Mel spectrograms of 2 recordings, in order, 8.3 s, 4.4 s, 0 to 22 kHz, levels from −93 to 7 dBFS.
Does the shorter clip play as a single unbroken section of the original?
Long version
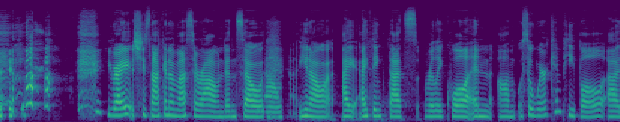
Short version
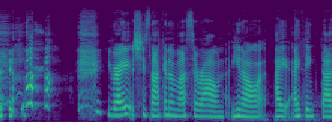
no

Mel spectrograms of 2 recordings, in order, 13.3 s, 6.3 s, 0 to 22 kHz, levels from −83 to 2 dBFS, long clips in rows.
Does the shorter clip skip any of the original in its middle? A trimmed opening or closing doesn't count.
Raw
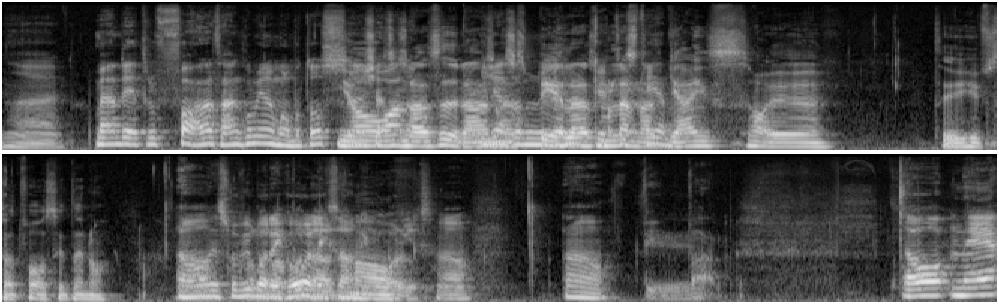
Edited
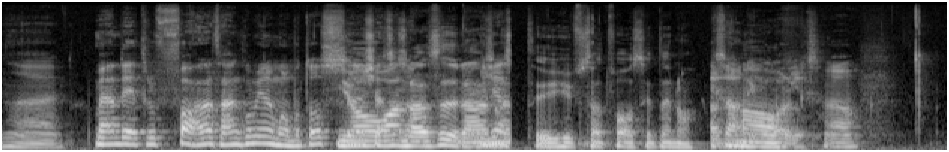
yes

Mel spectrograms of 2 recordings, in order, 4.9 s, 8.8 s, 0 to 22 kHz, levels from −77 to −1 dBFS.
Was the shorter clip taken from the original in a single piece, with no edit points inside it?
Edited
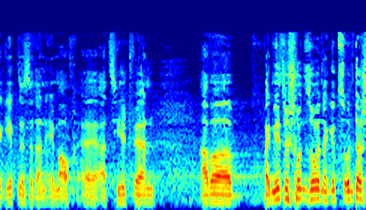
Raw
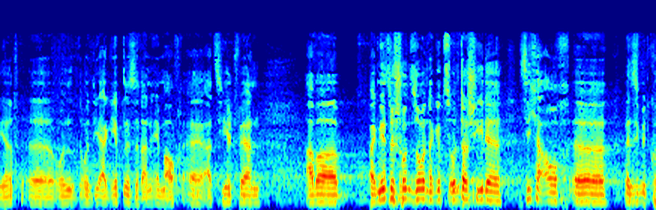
yes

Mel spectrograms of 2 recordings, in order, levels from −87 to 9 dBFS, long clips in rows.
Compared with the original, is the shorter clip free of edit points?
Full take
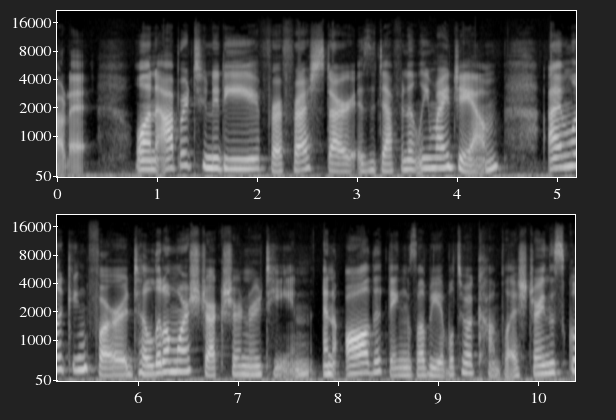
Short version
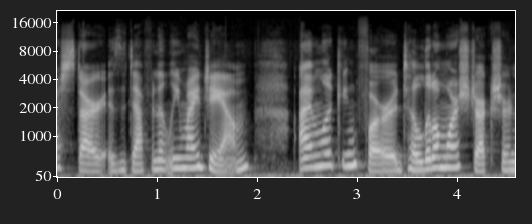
yes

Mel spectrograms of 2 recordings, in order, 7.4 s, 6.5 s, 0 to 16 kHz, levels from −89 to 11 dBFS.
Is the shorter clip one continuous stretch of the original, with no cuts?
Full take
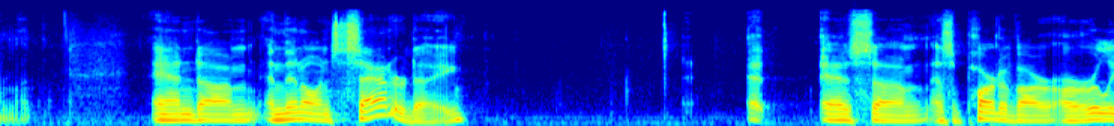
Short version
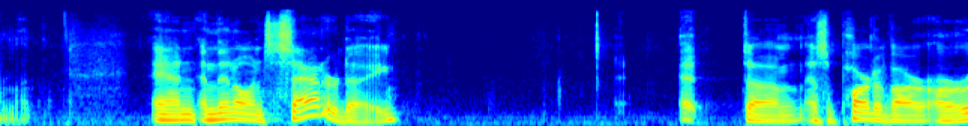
no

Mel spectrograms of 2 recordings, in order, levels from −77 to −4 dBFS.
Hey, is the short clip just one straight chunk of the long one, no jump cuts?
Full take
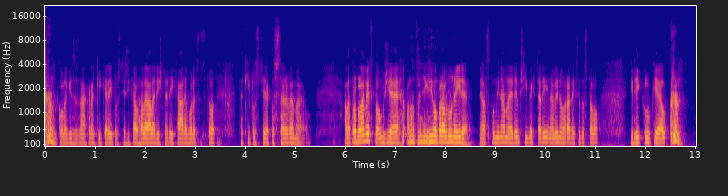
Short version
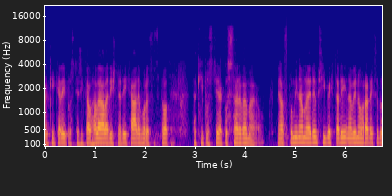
no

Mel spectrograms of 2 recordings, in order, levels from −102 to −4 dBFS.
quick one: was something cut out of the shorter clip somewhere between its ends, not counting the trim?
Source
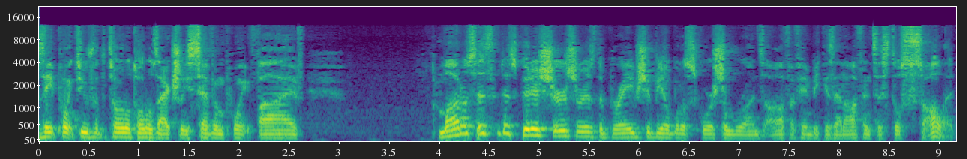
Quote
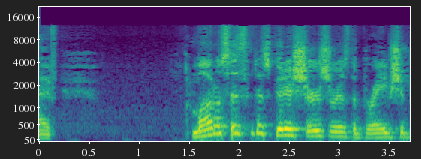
no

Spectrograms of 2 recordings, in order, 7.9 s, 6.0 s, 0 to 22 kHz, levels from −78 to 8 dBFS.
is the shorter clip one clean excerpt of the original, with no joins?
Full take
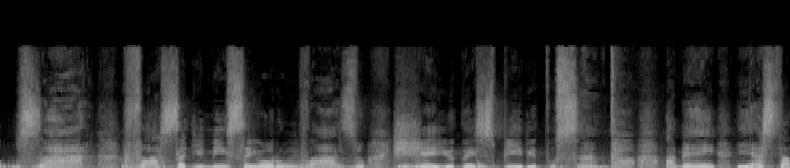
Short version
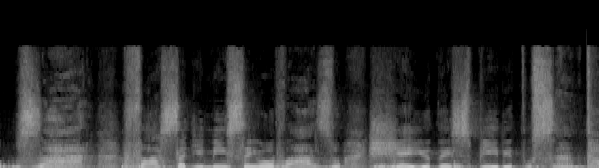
no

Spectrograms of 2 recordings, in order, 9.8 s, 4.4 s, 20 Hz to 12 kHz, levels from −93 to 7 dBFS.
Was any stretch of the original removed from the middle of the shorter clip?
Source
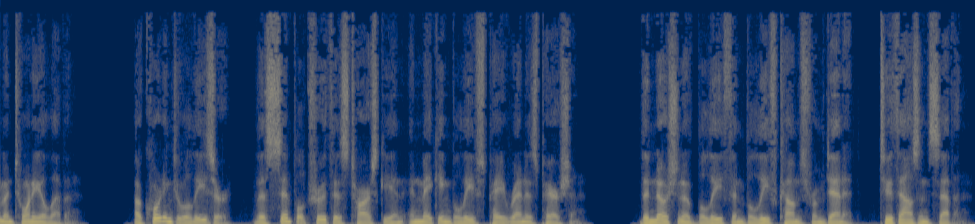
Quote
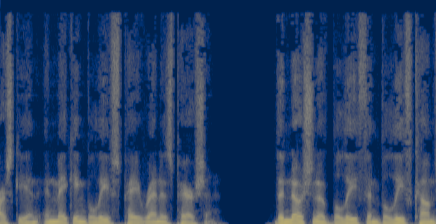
no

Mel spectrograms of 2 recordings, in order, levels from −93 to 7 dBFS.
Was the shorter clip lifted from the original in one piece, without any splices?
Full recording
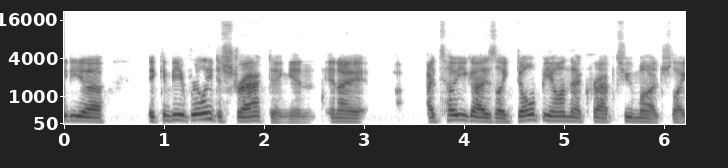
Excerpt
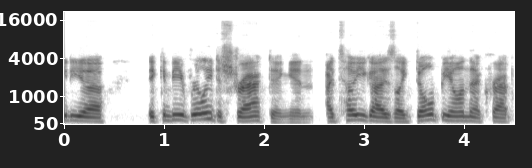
no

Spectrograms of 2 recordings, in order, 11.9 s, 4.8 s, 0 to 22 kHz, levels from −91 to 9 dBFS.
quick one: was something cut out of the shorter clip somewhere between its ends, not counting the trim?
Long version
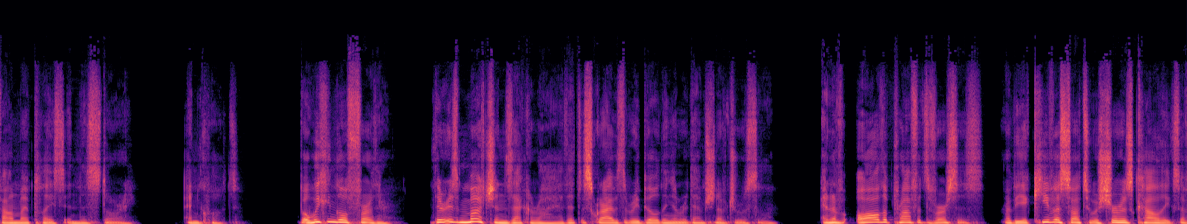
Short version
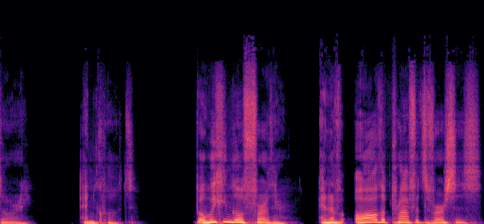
yes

